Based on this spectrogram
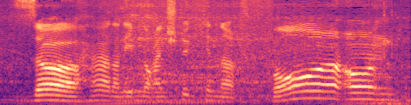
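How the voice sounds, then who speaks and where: With lively intonation, the male speaker talks while noticeable background noise carries on. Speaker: storyteller and driver reading a fairy tale aloud to the crew. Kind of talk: scripted fairy-tale reading with comic voices and amateur acting. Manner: animated storyteller, playful and theatrical.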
